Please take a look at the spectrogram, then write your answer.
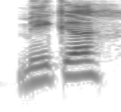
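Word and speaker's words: Meeka: Mika, am I Yeah. saying it right? That's the only way to say it.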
